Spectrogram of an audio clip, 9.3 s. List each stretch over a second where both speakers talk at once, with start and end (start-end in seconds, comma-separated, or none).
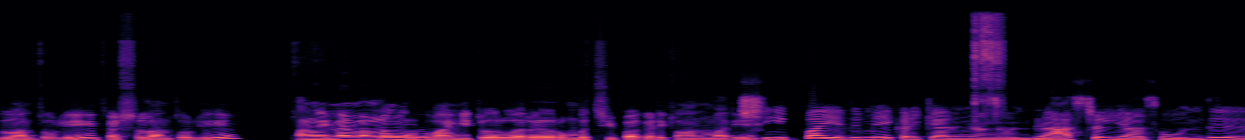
none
